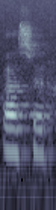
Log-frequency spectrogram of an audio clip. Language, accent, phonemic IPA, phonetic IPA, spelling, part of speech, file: Armenian, Eastern Armenian, /ɑˈseʁ/, [ɑséʁ], ասեղ, noun, Hy-ասեղ.ogg
- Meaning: needle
